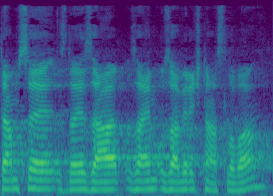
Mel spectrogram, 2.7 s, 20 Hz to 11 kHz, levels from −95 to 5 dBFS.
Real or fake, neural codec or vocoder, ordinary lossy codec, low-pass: fake; vocoder, 44.1 kHz, 128 mel bands every 256 samples, BigVGAN v2; MP3, 48 kbps; 9.9 kHz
